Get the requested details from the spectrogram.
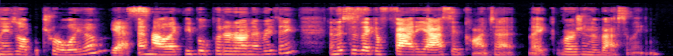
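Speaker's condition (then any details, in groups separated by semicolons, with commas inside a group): No condition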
